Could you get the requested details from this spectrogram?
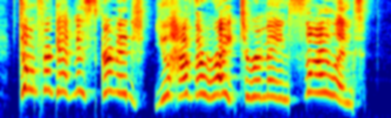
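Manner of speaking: shrill, very loud calling voice. Narrator reads Kathy calling to Miss Scrimmage over the speaker, Kathy's high-pitched voice. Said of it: "Kathy's high-pitched voice came over the speaker".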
